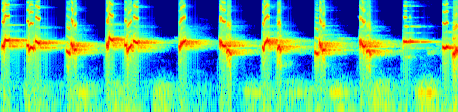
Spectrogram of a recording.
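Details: Sooty-headed bulbul in long lively lure song to draw answering bulbuls: loud whistled phrases of paired notes, some held flat, some slurring down, roughly every half second with faint low rustles between.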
